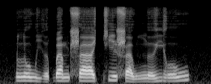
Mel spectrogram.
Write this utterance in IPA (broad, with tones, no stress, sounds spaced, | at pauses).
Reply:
l o˧ w i˨˩˨ ə̯ ɓ a˧ m ʂ aː˧ c i˧ ʂ a˨˩˨ w ŋ əː˨˩˦ j o˧˥ w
